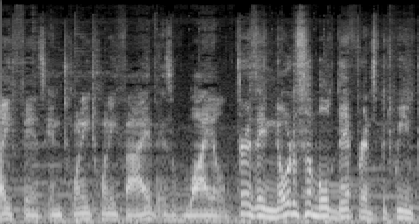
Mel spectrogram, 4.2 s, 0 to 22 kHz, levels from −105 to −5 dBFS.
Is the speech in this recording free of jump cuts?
no; 1 cut; at 2.4 s

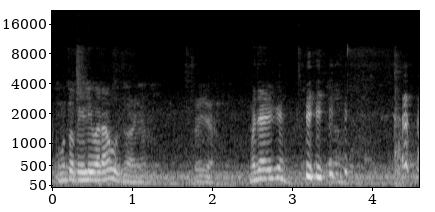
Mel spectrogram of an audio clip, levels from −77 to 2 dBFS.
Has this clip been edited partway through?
no; 0 cuts

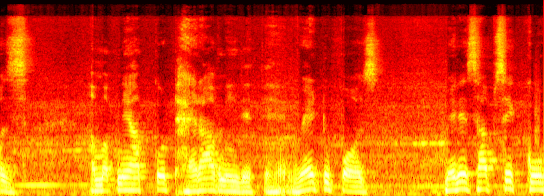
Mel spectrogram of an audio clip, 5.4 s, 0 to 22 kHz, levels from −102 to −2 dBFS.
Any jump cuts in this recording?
no; 0 cuts

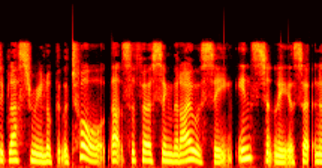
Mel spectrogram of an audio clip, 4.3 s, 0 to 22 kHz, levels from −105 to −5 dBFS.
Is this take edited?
yes; 1 cut; at 3.1 s

